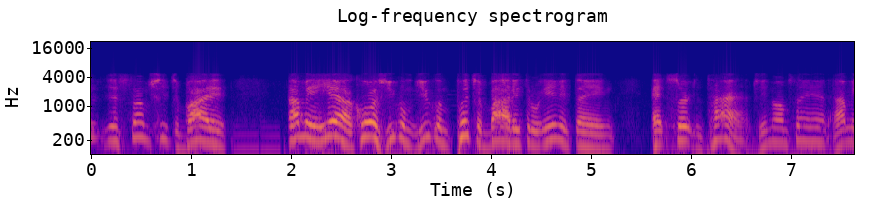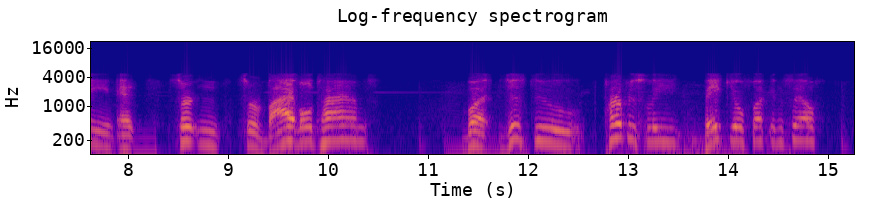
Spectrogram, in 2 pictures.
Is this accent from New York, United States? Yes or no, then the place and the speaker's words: no; Tampa, Florida, United States; This is right here in Tampa, right here in my hometown.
